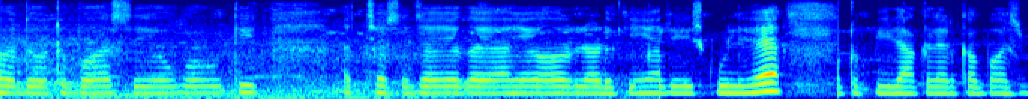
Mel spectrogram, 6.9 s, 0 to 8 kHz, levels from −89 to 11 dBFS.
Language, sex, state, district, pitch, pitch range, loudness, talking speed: Hindi, female, Chhattisgarh, Sarguja, 195 Hz, 195-200 Hz, -34 LUFS, 190 wpm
